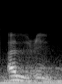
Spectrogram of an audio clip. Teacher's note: لاحظوا أنا قلت العلم، ما تنطق الهمزة · Term: همزة وصل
